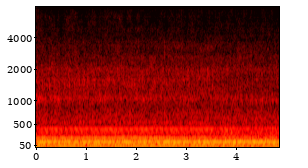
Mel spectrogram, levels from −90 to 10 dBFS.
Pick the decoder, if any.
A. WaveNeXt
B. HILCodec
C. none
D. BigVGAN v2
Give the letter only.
B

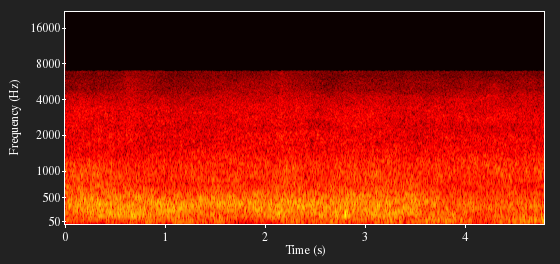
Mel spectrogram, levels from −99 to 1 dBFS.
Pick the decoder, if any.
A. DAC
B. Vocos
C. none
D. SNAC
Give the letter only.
A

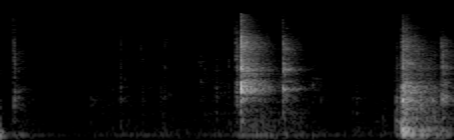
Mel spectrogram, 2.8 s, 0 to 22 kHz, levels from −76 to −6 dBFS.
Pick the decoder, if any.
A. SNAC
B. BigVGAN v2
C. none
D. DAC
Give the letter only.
C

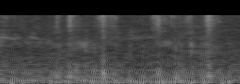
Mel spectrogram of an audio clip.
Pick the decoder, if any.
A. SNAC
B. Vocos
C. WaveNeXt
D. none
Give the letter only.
B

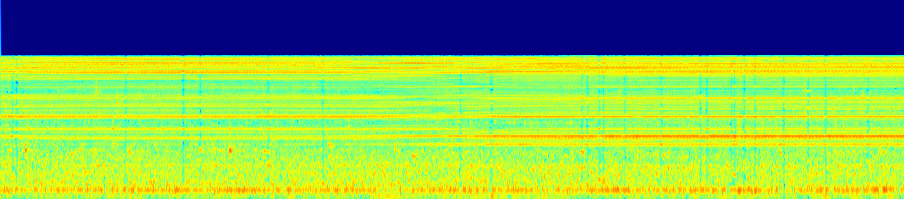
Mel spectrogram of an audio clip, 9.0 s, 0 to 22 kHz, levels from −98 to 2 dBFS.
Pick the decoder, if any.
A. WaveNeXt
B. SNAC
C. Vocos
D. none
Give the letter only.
D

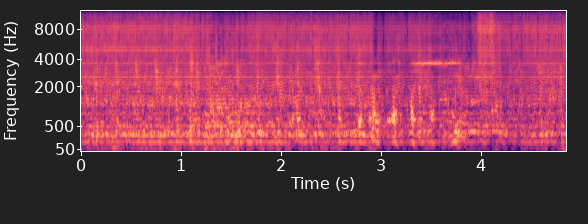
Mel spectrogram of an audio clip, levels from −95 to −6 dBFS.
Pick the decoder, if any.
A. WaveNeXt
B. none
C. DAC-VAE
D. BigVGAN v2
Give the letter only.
D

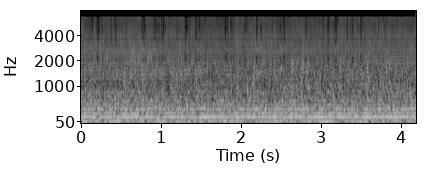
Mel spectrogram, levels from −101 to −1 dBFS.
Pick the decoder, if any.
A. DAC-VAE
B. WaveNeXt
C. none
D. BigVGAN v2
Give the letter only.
D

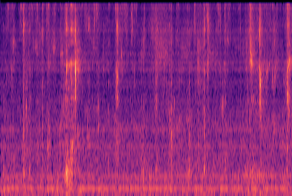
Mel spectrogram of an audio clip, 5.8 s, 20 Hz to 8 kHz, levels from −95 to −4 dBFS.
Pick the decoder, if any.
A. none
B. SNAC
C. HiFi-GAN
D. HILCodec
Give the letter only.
C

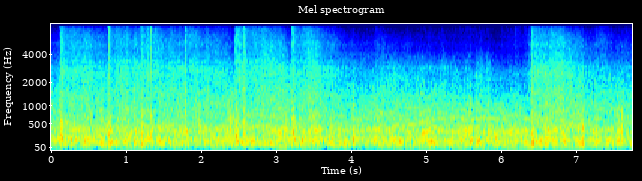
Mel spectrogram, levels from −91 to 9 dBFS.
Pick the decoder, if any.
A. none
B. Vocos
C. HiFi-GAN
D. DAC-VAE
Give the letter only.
D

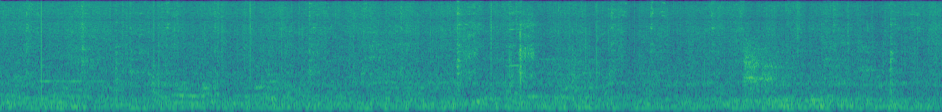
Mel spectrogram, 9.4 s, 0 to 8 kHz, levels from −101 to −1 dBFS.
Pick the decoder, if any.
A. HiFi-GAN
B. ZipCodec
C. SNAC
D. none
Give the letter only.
D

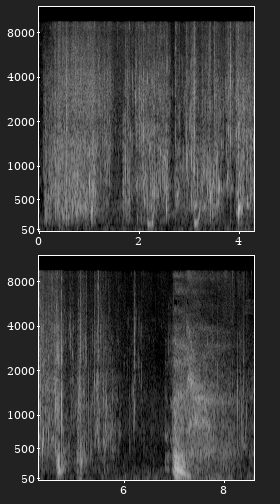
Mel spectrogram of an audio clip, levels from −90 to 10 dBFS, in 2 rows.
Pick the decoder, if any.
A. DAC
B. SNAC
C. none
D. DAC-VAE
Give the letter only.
C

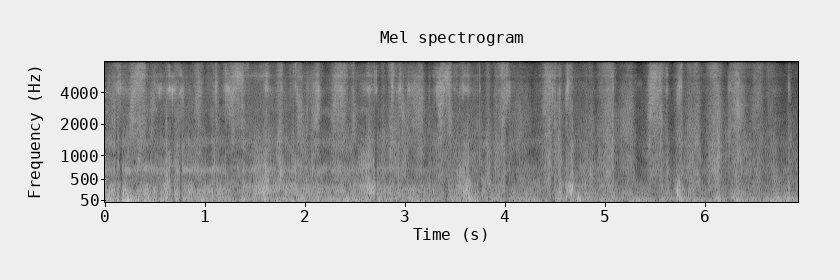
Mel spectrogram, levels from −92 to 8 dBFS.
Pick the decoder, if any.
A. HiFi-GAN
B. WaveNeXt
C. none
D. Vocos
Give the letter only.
B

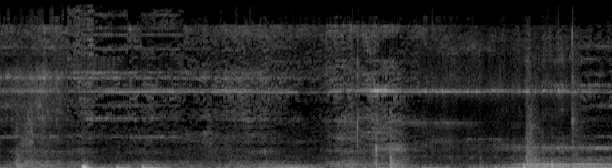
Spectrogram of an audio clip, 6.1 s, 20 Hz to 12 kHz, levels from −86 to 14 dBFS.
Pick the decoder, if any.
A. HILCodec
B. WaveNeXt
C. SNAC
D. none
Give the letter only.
D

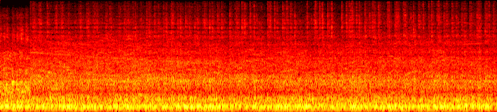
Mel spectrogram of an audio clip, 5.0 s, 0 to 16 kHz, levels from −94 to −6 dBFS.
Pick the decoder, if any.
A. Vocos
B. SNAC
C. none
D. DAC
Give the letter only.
A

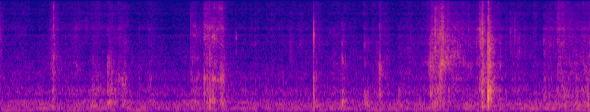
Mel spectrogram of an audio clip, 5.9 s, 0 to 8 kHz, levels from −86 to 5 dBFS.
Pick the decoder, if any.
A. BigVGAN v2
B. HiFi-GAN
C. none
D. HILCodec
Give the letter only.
D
